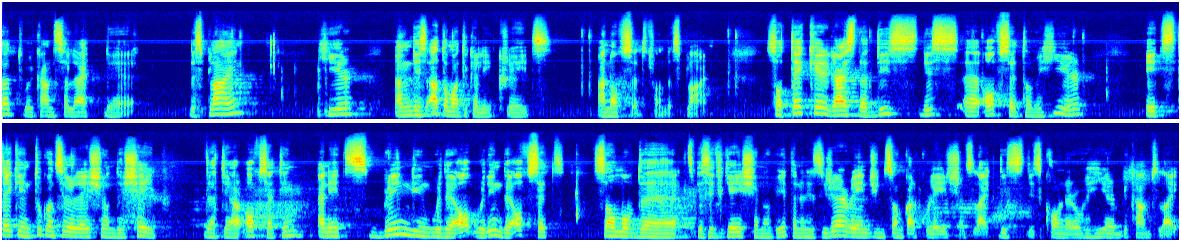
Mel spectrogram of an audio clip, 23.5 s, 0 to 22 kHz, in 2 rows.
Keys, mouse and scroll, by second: 2.0 click, 4.1 click, 5.5 click, 6.9 click, 8.4 click, 12.0 click, 13.5 click, 15.3 click, 18.0 middle click.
